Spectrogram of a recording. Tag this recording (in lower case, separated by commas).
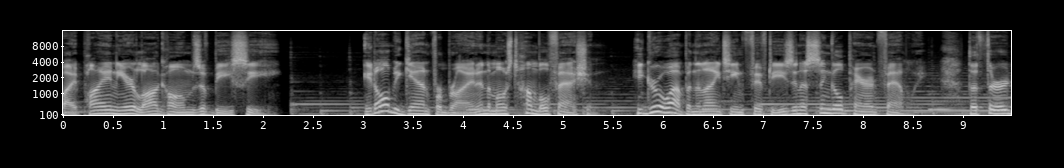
music, speech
